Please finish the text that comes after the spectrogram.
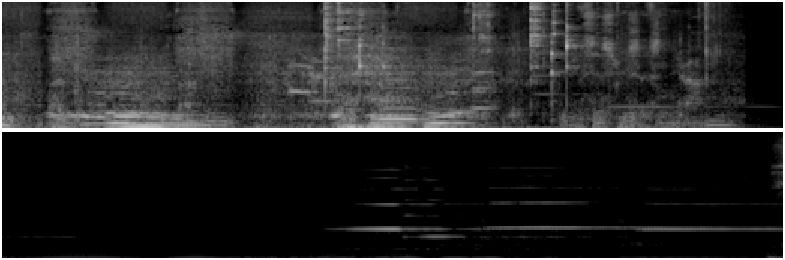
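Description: Busy clinking and scraping of cutlery against plates as lodgers eat a meal fills the first six seconds, fairly loud, then stops abruptly; after a pause, soft sustained musical tones coming from the kitchen drift in.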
